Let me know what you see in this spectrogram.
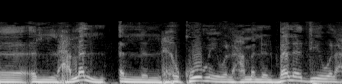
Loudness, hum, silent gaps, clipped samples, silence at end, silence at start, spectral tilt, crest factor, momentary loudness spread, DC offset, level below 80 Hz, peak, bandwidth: -16 LUFS; none; none; under 0.1%; 0 s; 0 s; -8.5 dB/octave; 8 dB; 4 LU; under 0.1%; -30 dBFS; -6 dBFS; 7.6 kHz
